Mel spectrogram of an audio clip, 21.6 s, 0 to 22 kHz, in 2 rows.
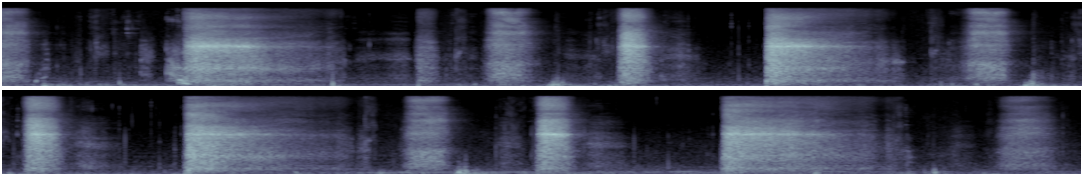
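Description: A man breathing hard and forcefully through heavy kettlebell clean-and-press reps with a 28 kg kettlebell. A long hissing breath comes about every five seconds, with short sharp breaths between, as he braces his core under the weight.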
